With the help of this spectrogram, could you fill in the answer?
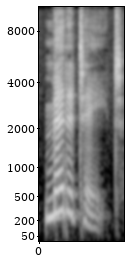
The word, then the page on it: meditate: médətèit; メデテェイト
